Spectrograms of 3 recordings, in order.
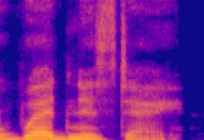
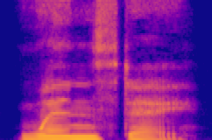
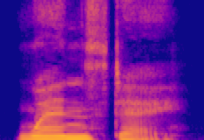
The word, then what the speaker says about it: Wednesday: Some people say wedness day or wedness day. But the correct pronunciation is Wednesday. Try repeating softly. Wednesday.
